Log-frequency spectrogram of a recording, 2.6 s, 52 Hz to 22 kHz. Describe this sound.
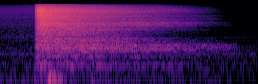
Slips air release v2
Air pressure release from a piece of mechanical equipment on an oil rig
